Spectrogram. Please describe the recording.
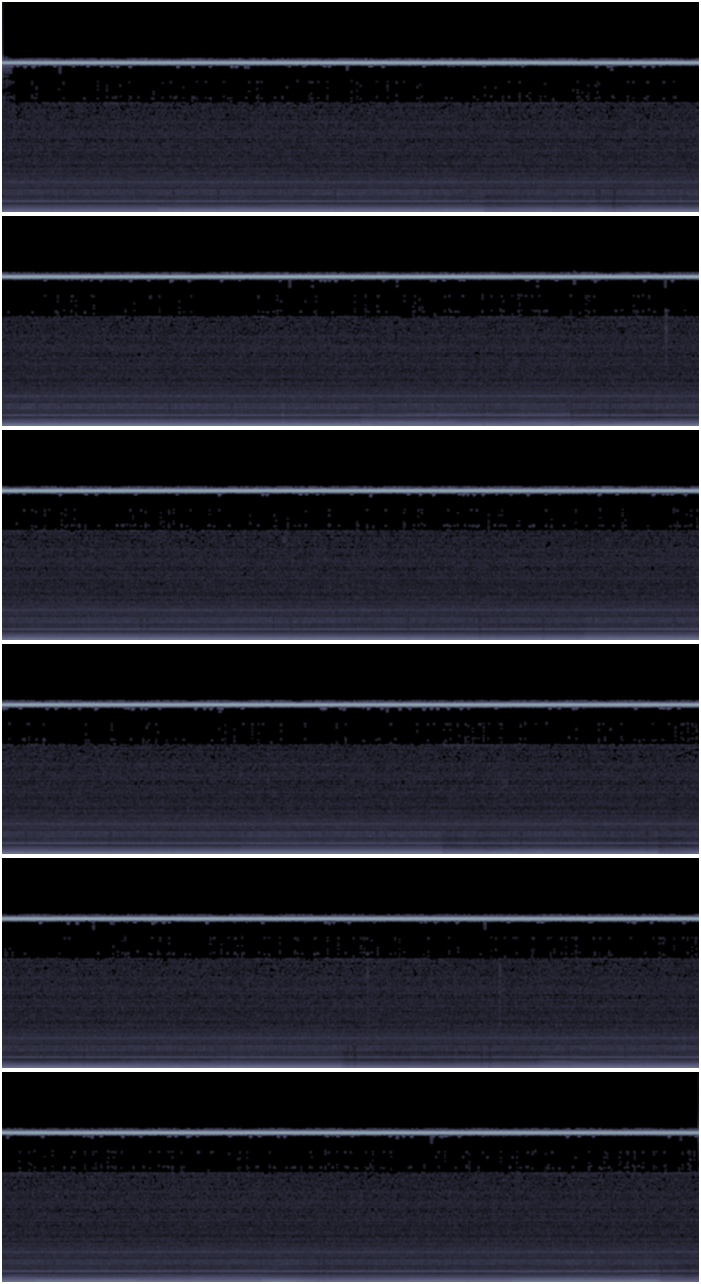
Recording of the defective line transformer of the CRT of an old TV set.
Can be used for SFX and as a nice sample base for diverse lead wavetable sounds.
